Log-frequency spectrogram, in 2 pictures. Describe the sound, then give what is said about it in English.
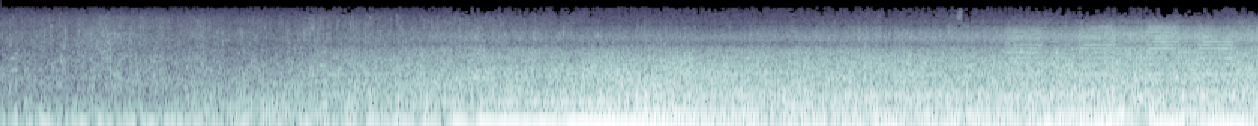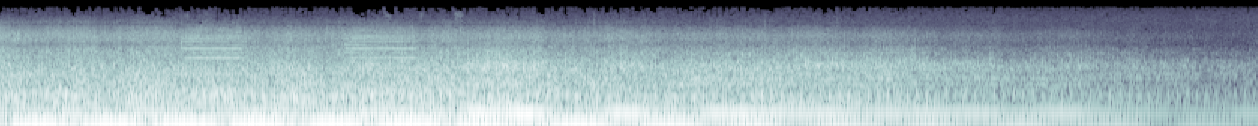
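A boat engine drones steadily as the vessel moves through water, with sloshing waves and splashes around the hull, swelling louder in the middle and easing off toward the end. No one speaks. “Down the ladder, into the boat, if you please.”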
